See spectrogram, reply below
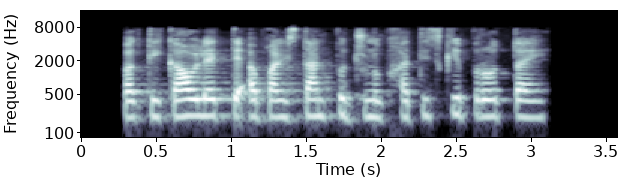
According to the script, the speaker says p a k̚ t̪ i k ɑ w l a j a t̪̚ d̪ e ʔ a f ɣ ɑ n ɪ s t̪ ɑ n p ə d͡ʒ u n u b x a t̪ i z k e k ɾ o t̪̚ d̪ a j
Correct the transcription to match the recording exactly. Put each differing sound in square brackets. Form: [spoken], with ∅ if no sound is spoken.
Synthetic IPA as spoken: p a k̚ t̪ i k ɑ w l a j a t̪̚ d̪ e ʔ a f ɣ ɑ n ɪ s t̪ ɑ n p ə d͡ʒ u n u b x a t̪ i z k e [p] ɾ o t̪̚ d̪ a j

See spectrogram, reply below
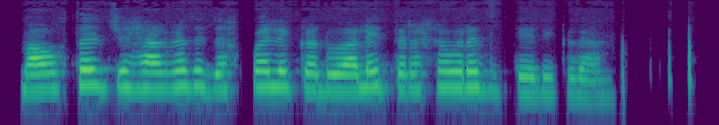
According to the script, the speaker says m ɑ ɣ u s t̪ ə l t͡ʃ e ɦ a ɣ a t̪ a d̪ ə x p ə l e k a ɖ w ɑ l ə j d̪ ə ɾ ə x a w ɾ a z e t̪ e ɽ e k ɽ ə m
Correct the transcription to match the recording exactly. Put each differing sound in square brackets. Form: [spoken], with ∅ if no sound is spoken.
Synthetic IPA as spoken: m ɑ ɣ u [x] t̪ ə l t͡ʃ e ɦ a ɣ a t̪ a d̪ ə x p ə l e k a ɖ w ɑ l ə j [t̪] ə ɾ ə x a w ɾ a z e t̪ e [ɾ] e k ɽ ə m

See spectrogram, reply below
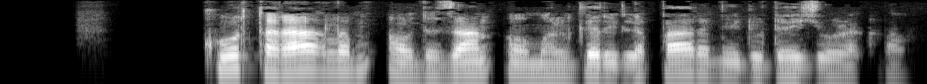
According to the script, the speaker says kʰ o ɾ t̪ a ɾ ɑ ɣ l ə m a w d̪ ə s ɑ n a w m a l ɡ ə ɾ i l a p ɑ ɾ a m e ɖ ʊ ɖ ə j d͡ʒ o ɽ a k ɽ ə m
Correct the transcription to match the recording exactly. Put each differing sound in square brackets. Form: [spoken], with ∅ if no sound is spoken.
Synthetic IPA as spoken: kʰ o ɾ t̪ a ɾ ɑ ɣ l ə m a w d̪ ə [z] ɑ n a w m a l ɡ ə ɾ i l a p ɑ ɾ a m e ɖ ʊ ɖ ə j d͡ʒ o ɽ a k ɽ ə m

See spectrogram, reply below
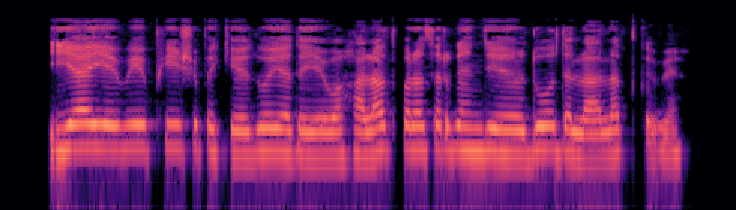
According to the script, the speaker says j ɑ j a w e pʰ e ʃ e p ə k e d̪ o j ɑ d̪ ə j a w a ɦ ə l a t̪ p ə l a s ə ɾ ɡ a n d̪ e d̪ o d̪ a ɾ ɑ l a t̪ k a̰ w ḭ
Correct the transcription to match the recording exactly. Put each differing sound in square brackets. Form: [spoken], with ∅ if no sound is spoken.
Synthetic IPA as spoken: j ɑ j a w e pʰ e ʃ e p ə k e d̪ o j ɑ d̪ ə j a w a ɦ [ɑ] l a t̪ p ə [ɾ] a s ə ɾ ɡ a n d̪ e d̪ o d̪ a [l] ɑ l a t̪ k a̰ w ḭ

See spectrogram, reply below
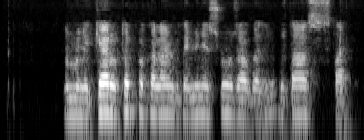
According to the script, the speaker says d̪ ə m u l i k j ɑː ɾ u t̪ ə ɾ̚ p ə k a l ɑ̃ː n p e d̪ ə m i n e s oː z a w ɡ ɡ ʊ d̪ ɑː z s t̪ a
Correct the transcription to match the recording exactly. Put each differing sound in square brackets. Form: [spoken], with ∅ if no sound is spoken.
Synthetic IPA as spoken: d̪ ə m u l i k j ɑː ɾ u t̪ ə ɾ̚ p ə k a l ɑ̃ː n [k] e d̪ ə m i n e s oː z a w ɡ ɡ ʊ d̪ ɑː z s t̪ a

